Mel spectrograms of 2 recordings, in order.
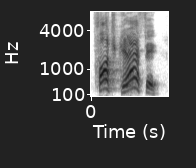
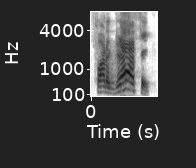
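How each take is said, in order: First: It is said in a British accent. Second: It is said in an American accent. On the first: "अगर Britain बोलेगा तो वो बोलेगा" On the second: "American बोलेगा"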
